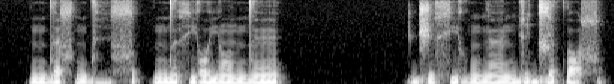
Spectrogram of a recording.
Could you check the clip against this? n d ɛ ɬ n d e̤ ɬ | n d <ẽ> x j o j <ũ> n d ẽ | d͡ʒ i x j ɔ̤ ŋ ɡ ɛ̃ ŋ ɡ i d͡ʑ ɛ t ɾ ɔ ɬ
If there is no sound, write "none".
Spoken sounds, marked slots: ɛ̃, õ

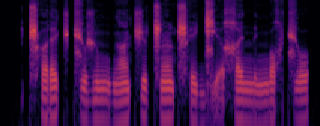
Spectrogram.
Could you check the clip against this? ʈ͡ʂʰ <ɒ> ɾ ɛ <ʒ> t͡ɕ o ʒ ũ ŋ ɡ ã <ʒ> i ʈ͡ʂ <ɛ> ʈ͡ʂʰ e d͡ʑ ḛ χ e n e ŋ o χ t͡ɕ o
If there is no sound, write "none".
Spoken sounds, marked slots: ʌ, t͡ʃ, t͡ʃ, ɛ̃

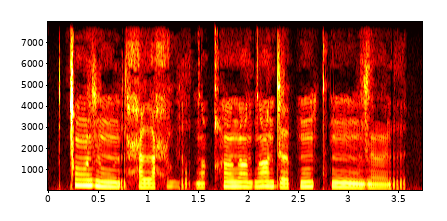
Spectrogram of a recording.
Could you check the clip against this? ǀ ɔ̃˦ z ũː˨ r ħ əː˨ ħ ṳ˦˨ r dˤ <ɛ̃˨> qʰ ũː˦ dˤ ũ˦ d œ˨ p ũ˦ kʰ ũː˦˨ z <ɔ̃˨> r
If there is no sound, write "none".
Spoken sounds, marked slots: ə̃˨, ə̃˨

